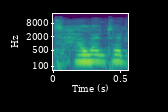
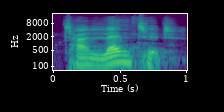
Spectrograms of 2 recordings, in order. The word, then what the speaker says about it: talented: There are writers that talented writers today in this country. Talented. Stress on the first syllable again. Not talented.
